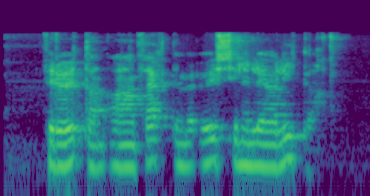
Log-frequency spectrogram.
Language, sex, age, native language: Icelandic, male, 20-29, Icelandic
